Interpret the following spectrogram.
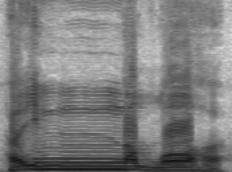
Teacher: نون مشدد پر گنہ ہوگا، اللہ کا لام زبر کی وجہ سے پر پڑا جائے گا۔ اس کے اوپر کھڑی زبر بھی ہے، ایک الف کے برابر کھینچ کر پڑھیں گے، ح کو کھینچنا نہیں۔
